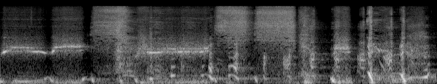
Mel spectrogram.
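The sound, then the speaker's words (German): A thin, steady whistled tone hovers over breathy noise, a person whistling in imitation of a recorder, with short voiced murmurs and laughter-like bursts mixed in. “Und es ist nicht die Geige, sondern, sondern es ist das klassische Einstiegsinstrument par excellence, die Blockflöte.”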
